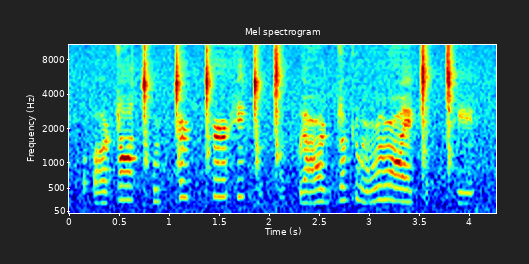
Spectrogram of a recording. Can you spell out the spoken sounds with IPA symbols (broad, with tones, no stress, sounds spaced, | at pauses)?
ʔ ɔ˨ ʈ ɑ˧ ǀʰ u˨ ʈ ǀ ə˞˦ ʈ ǀʰ ə˞˦ h ɪ˦ ɡ͡ǀ ʊ˨ ɡ͡ǀ ɑ˨ ʈ ɓ ə˧ ʕ ʊ˦ ʈ ɖ ɑ˦ ʈ ɽ u˨ ʕ u˦ ʕ ɛ˦˨ ɡ͡ǀ ə˦ ʈ ǀʰ ɪ˧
